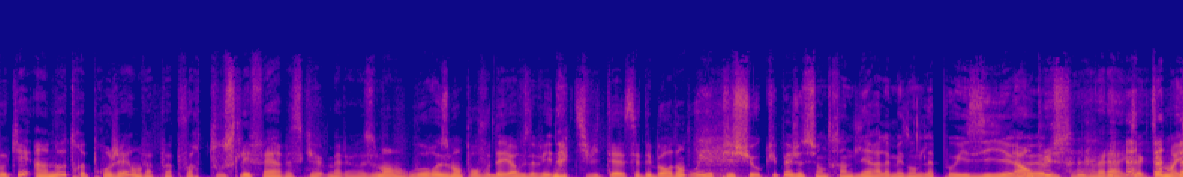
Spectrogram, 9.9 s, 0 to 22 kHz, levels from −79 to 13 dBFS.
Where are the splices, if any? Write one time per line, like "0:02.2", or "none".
none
